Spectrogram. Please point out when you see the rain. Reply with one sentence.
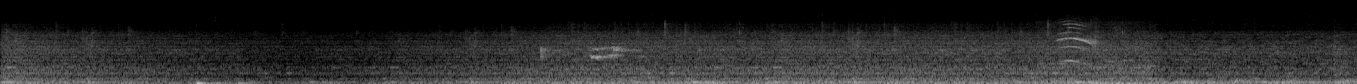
The rain can be heard from 0.0 to 13.5 s.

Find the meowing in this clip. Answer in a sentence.
You can hear the meowing from 1.9 to 2.6 s, from 5.4 to 6.5 s and from 10.3 to 11.6 s.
